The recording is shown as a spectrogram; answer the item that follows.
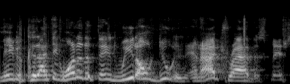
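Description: A man speaks at an extremely high pitch. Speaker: bishop and church leader; bishop. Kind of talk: online church teaching broadcast. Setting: livestream video call. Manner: warm, pastoral. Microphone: earbuds.

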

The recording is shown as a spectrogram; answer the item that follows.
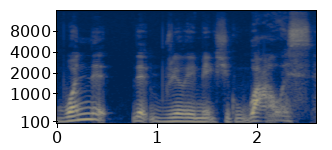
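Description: A man's medium-pitched voice with a slightly mellow tone, at a fairly slow pace with fairly even intonation.

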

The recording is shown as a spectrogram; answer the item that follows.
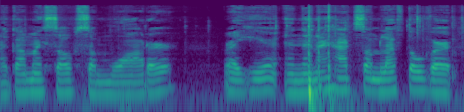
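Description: Loud background noise sits behind a woman's voice. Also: dry sound with no echo. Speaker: vlogger. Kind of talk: casual vlog chat. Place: car. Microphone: phone near.

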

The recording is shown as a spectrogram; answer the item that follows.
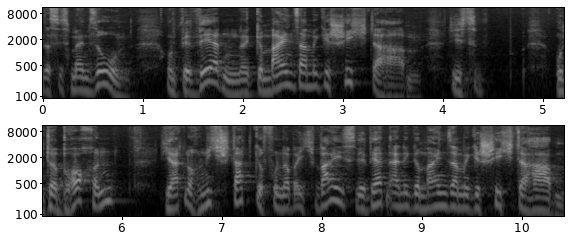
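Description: The pace is moderate, and vocal fry runs through the voice. Pitch swings very widely. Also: man. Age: 50s. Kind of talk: personal testimony talk. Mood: emotional, earnest. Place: hall.

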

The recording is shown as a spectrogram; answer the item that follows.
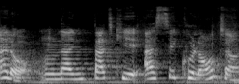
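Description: A woman talks at a moderate pace with faint music behind her. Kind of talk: tutorial. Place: kitchen.

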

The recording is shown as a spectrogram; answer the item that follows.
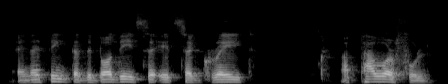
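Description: A man speaks at a fairly low pitch, with ordinary pitch variation and a moderate pace. His tone is dark and mellow.

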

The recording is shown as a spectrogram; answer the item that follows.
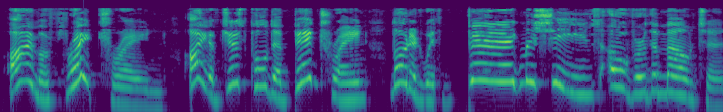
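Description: A woman's put-on character voice, high-pitched, with very wide pitch swings at a very slow pace. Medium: read story. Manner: pompous, dismissive.

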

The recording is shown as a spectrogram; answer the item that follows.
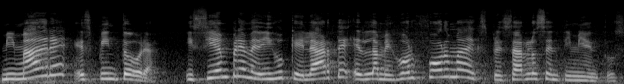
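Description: A woman's high-pitched voice with very wide pitch swings at a fairly slow pace. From Colombia. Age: 20s. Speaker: craft presenter. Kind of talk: tutorial; personal introduction.

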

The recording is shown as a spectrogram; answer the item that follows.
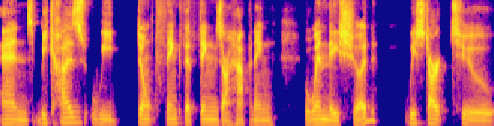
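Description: With a Canadian accent, a man speaks in a fairly low pitch, the sound dry with no echo and the background quiet. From Canada, partly raised in Jordan. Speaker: guest. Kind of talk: explanatory interview answers, lecture-like. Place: home room. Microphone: studio mic.

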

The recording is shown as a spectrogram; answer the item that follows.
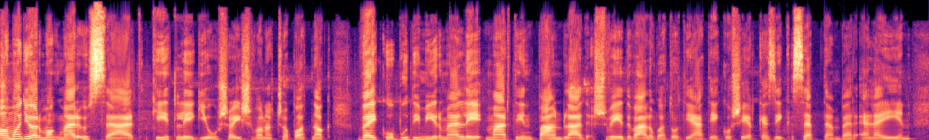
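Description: The speaker keeps a moderate pace with hardly any pauses. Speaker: TV reporter. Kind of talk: news voice-over narration.

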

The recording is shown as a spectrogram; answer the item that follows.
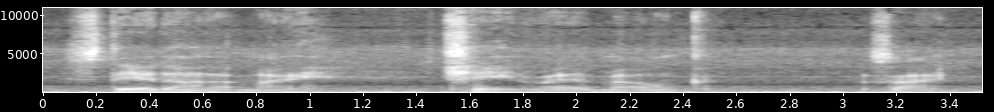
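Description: A man talks at a moderate pace in a very deep, low voice with vocal fry. Light background noise sits behind him. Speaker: vlogger. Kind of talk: casual vlog chat. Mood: indignant, opinionated. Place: home room. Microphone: phone near.

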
